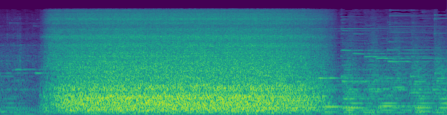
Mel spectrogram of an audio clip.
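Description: A hot air balloon's pair of propane burners firing one blast of about three seconds, starting about half a second in and cutting off near the end, to heat the air in the envelope.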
